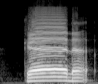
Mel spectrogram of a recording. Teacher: kana mad tabi'i, panjangkan 2 harakat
